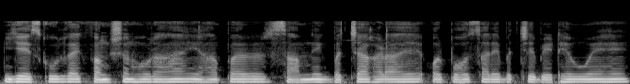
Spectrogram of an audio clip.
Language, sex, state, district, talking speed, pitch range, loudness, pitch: Hindi, male, Bihar, Supaul, 220 wpm, 115-125 Hz, -16 LUFS, 120 Hz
